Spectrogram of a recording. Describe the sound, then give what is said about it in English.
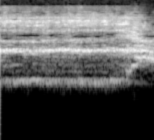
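A person lets out one long, loud howl, a strained, steady, high-pitched vocal cry held for over a second with no break and no other talking. “Say that shit like you mean it. Howl it.”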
